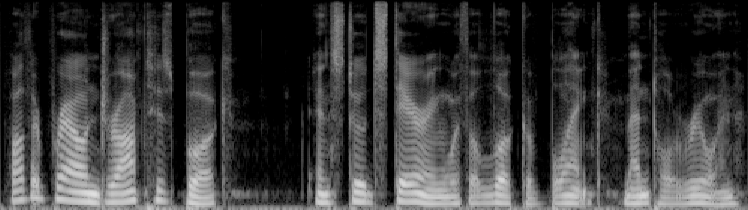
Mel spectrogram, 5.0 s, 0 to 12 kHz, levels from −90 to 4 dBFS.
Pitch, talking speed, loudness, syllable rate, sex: 125 Hz, 180 wpm, -16 LUFS, 4.2 syllables/s, male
